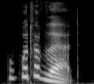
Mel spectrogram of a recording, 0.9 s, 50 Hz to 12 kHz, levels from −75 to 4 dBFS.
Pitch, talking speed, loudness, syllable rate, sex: 250 Hz, 255 wpm, -17 LUFS, 5.5 syllables/s, female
